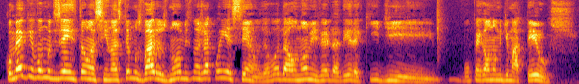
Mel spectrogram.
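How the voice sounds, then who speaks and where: Husky Brazilian man explaining patiently. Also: high voice, a little fast, few pauses, a little mellow. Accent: Brazilian Portuguese. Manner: explains step by step, often checks understanding with tag questions. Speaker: religious teacher. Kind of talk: explanatory dialogue lesson.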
